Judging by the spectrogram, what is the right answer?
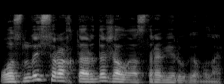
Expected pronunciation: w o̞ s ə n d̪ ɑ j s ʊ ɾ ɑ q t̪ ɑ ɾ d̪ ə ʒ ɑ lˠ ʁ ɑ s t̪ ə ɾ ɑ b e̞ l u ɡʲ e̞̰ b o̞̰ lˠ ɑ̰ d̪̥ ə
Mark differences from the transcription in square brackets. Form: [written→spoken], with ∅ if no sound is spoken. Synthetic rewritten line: w o̞ s ə n d̪ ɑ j s ʊ ɾ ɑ q t̪ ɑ ɾ d̪ ə ʒ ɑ lˠ ʁ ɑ s t̪ ə ɾ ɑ b e̞ [l→ɾ] u ɡʲ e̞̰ b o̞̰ lˠ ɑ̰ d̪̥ ə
